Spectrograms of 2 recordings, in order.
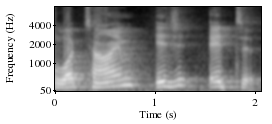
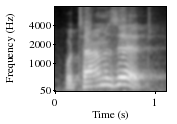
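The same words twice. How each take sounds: First: Each word is said separately with breaks. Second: The words run together as one group. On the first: The speaker calls it wrong. "I'm not saying" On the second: The speaker calls it right. "like this, you have to use a grouping"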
